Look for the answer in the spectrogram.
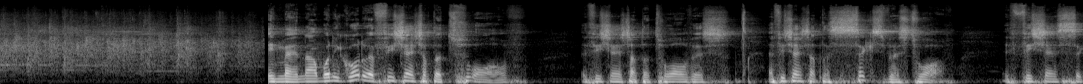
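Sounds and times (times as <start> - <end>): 
audience clapping: 0.0 - 3.7
speech: 2.7 - 10.8.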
